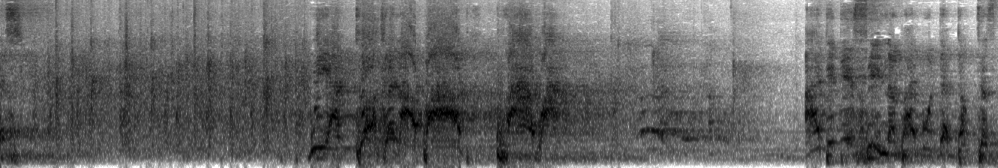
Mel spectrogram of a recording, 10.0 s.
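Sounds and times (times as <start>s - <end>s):
audience clapping: 0.0s - 3.9s, 6.0s - 8.0s
speech: 3.2s - 5.8s, 8.3s - 9.9s.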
